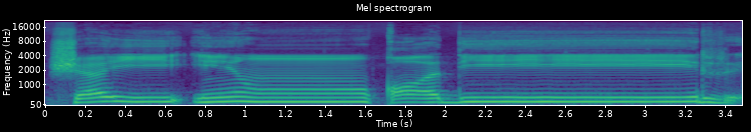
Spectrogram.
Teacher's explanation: জিব্বাকে কফের মাখরাজে সম্পূর্ণ লাগিয়ে দিব, নাক থেকে গুন্না করব, যেহেতু কফ ভারী গুন্না করব। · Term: ইখফা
